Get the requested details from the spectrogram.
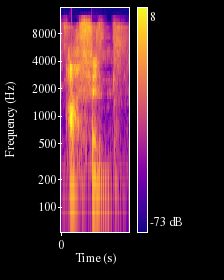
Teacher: some people like to pronounce often, right? They kind of leave out the strong T sound. Well, other people say often.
